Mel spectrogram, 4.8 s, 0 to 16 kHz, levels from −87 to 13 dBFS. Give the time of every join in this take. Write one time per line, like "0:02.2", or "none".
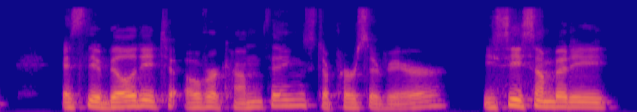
0:03.4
